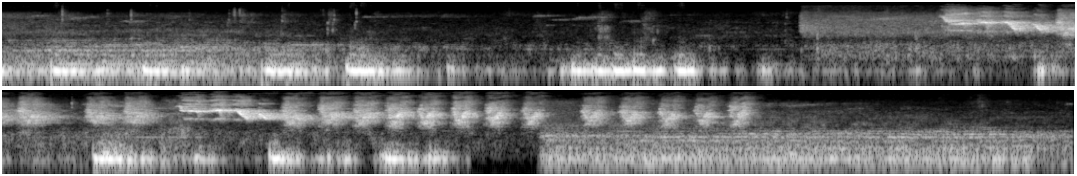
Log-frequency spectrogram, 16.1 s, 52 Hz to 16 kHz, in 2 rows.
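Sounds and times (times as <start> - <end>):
high-pitched chirping calls: 7.1 - 13.8.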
